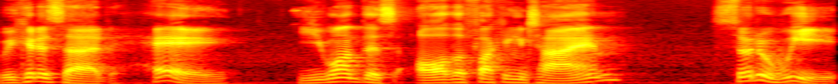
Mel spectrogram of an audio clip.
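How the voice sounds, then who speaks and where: Very clean recording with a silent background. A man speaks in a bright, sharp tone, his pitch swinging very widely. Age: 20s. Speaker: podcast host. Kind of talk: casual chat about mental health.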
